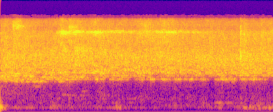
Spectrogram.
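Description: Steady high hiss with no music playing, and a faint thin high whine running through it from about a second in.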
